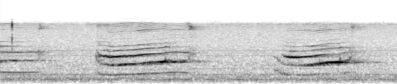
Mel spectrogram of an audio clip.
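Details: Tommy, a house cat, answering its owner indoors at bedtime with two loud drawn-out meows about two seconds apart, each rising then falling, over faint room noise.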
